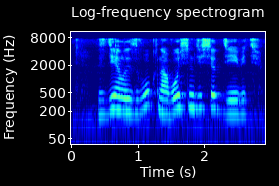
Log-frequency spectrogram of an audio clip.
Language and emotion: Russian, neutral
